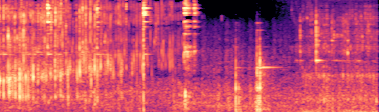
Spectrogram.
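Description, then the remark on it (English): Teacups and saucers clink together as tea is served on a train, a cluster of bright porcelain taps with a soft pouring wash early on, then a few sharper isolated clinks. “Ladies, tea is served.”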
